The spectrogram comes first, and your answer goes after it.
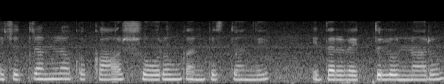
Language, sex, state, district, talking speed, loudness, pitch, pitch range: Telugu, female, Andhra Pradesh, Visakhapatnam, 135 wpm, -16 LUFS, 225 Hz, 220-235 Hz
